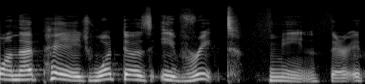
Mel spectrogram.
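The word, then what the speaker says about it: עִבְרִית: Remember, the schwa brings a syllable to a close, so we have a harik, veit, close the syllable. So Eve, Read. and reet, ivrit, ivrit, ivrit.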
